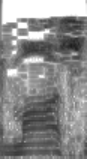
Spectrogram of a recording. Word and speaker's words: Maus: Moss Nissan. Moss is spelled M-A-U-S.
